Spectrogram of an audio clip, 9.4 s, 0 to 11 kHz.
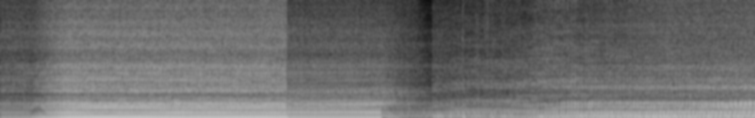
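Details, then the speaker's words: Mildly ported Homelite Super XL Auto chainsaw with a 20-inch bar during tuning: screams at full throttle, drops off, then the idle climbs on its own, a classic sign of a slightly lean mixture. "Did you hear how the idle kind of jumped up there? Classic sign of it being a little lean."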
